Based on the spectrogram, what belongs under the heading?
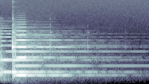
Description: Longhorn Ten Beta - Message Nudge.wav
